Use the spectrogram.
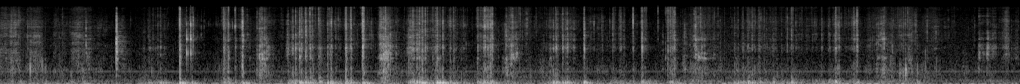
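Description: A palm-sized, translucent amber glycerin soap bar, solid, dry and frozen, is held in the hand and shaved with a metal utility blade, scraping and cutting off crumbly flakes. Dense, crisp scrapes and sharp, bright clicks snap out in quick, uneven bursts over a low, rumbling background.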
